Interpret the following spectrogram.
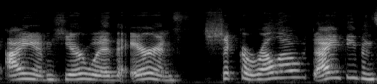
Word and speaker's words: Ciccarello: I am here with Aaron Chikorello. Did I even say it right? Wow. I am impressed that your in Josh's stream taught you guys how to say my last name. And yes, it's Chikorello.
